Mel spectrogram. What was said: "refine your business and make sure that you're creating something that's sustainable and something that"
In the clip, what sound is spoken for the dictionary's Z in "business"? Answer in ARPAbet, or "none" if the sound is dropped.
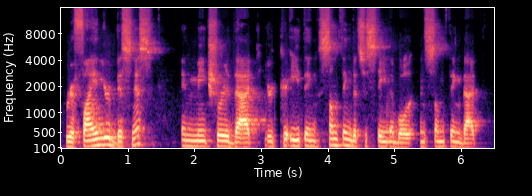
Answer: S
